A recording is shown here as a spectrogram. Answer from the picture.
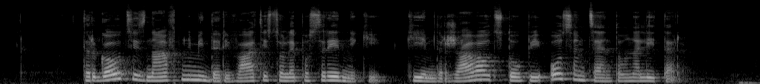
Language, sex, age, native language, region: Slovenian, female, 50-59, Slovenian, Central Slovenia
